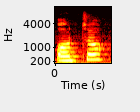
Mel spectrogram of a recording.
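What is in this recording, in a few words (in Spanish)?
"ocho", Spanish; Letter World v1.98a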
